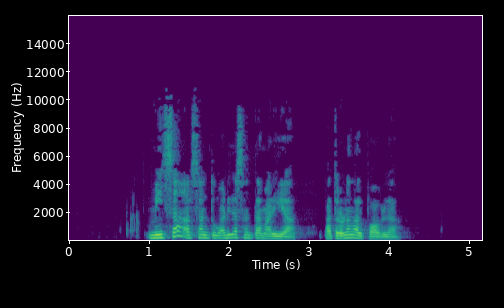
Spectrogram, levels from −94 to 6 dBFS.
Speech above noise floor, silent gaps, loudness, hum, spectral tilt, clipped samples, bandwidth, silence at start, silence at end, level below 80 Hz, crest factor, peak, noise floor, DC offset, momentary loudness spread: 65 dB; none; -24 LUFS; none; -5.5 dB/octave; under 0.1%; 10.5 kHz; 1 s; 1.05 s; -62 dBFS; 18 dB; -8 dBFS; -88 dBFS; under 0.1%; 8 LU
